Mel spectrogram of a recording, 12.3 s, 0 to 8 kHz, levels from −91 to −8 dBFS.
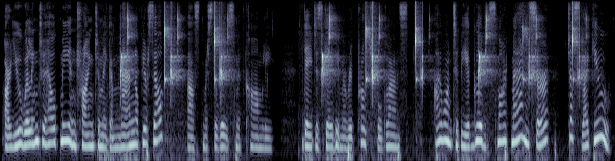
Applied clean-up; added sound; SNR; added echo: neural mask model RNNoise.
